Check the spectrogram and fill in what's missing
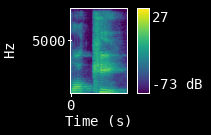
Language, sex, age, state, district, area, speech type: Odia, male, 18-30, Odisha, Jajpur, rural, read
